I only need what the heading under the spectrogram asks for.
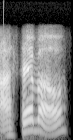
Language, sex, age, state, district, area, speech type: Assamese, male, 18-30, Assam, Lakhimpur, urban, conversation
